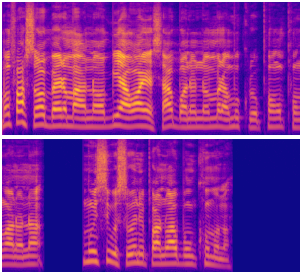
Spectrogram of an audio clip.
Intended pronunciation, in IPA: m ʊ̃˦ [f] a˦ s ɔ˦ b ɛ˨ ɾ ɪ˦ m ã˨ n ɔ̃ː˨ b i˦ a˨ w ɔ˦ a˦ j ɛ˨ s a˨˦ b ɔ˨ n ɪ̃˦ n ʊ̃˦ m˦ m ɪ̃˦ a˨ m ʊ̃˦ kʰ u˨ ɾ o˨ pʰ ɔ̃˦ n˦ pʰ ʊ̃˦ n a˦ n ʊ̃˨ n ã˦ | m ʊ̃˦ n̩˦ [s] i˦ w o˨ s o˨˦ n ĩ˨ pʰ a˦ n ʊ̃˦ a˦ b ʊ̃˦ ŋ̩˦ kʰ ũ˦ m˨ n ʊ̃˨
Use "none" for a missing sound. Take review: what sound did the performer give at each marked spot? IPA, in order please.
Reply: f, s

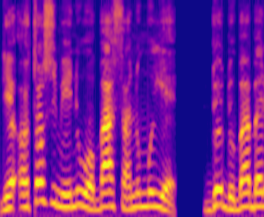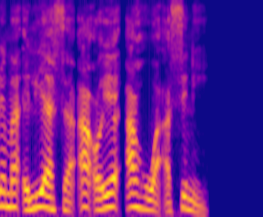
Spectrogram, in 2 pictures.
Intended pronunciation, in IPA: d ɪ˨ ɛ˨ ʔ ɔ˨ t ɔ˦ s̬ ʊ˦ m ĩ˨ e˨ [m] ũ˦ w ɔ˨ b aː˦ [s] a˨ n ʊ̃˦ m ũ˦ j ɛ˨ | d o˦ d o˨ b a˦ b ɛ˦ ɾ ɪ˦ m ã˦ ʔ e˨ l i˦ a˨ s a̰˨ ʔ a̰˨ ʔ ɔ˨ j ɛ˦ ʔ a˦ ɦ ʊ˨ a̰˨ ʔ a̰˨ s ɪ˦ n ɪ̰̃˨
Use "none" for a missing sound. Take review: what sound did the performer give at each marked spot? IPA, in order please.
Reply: n, s

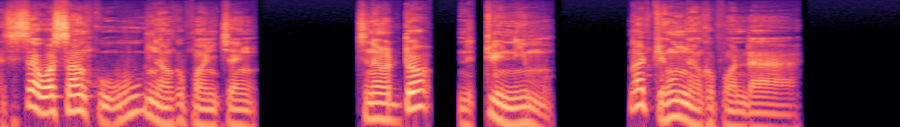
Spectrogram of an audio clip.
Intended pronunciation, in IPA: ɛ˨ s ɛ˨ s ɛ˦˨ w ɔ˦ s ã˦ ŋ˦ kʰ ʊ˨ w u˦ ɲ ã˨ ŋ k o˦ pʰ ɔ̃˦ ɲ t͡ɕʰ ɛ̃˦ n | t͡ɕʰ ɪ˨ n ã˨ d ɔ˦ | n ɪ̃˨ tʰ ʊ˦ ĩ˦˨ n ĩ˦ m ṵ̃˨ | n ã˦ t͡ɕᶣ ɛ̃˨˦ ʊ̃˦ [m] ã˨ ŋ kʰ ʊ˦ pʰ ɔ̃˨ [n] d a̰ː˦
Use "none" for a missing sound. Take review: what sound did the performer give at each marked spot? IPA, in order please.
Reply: ɲ, n

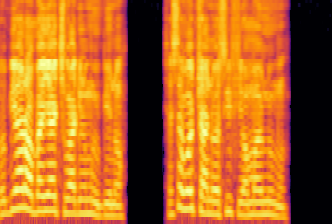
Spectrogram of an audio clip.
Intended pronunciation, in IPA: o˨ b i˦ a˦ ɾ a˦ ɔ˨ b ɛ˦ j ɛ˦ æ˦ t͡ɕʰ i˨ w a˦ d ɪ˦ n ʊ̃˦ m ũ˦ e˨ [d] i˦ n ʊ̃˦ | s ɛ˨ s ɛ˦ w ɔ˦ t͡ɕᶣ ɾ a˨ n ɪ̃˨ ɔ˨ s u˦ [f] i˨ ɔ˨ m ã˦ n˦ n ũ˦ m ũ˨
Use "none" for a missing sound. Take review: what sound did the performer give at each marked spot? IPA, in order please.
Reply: b, f

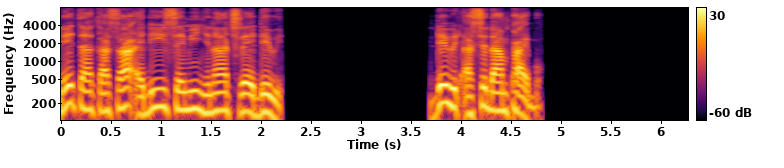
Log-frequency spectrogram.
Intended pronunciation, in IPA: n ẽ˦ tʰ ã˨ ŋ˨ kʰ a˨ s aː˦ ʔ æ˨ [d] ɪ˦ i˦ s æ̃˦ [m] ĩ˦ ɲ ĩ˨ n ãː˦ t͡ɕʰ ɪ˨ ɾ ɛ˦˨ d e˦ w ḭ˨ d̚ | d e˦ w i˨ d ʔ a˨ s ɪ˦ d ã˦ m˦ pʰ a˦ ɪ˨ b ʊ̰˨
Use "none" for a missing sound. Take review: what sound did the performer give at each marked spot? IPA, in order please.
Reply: d, m

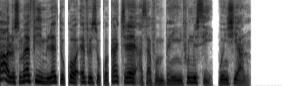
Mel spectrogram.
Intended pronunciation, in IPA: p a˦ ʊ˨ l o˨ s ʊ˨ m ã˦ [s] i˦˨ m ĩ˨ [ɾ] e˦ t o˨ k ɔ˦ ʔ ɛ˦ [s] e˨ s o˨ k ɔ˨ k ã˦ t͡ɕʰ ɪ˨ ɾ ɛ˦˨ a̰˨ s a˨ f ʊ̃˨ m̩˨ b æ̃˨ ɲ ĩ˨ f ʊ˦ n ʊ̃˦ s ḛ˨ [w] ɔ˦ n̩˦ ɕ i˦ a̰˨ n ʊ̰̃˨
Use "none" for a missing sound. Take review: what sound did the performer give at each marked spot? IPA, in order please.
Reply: f, l, f, w

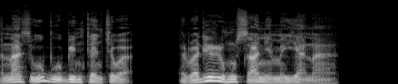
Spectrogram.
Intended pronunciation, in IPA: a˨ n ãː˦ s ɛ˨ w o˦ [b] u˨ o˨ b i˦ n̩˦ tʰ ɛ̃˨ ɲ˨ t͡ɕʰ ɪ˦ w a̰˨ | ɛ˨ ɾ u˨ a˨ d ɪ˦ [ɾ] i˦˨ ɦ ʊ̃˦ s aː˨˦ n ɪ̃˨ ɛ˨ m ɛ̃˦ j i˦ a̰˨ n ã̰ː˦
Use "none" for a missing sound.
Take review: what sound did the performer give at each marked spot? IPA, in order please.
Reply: b, ɾ

